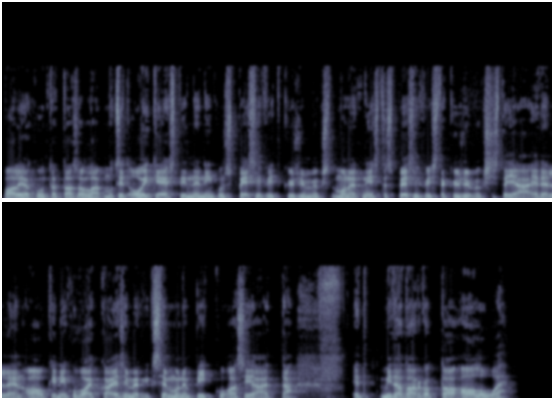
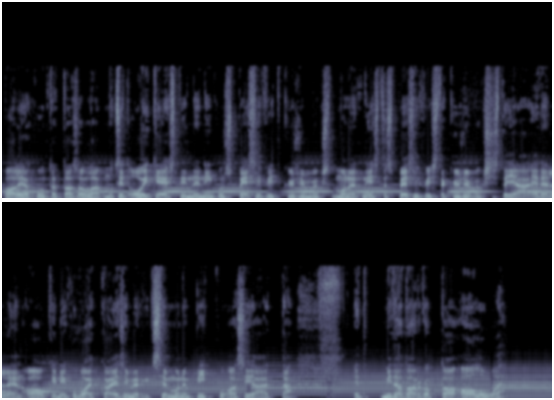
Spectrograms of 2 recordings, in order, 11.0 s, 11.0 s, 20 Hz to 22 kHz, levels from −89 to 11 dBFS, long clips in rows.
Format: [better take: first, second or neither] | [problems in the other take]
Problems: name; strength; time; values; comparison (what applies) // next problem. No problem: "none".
first | background music; loud; throughout; 8 dB below the speech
